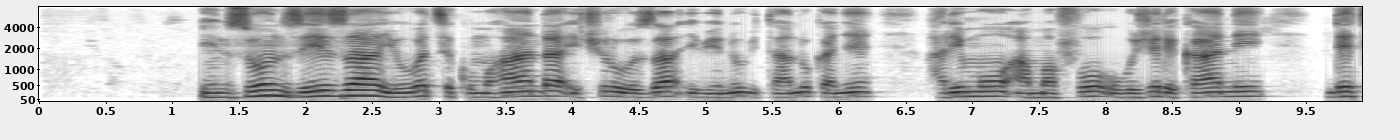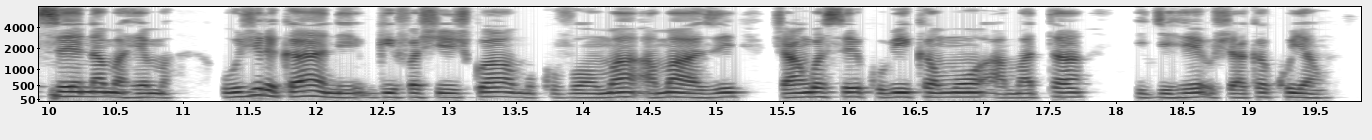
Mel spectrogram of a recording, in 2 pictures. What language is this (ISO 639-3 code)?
kin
